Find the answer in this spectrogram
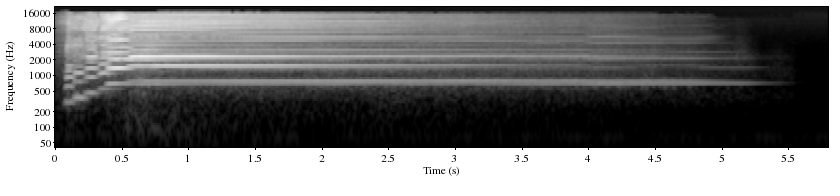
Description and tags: Ab Harmonica-3
Harmonica recorded in mono with my AKG C214 on my stair case for that oakey timbre.
ab, harmonica, key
